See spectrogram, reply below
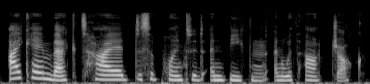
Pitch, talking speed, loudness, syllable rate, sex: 215 Hz, 160 wpm, -20 LUFS, 4.8 syllables/s, female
